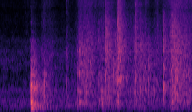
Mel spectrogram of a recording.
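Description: Kitchen clatter while a coffee maker is filled with water: a sharp knock about half a second in, then a run of clinks.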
